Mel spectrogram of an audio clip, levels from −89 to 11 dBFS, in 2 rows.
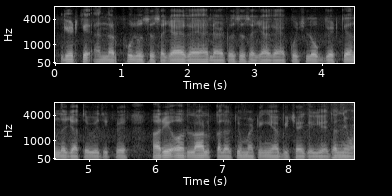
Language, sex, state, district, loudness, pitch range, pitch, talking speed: Angika, male, Bihar, Samastipur, -30 LUFS, 90-100 Hz, 95 Hz, 220 wpm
